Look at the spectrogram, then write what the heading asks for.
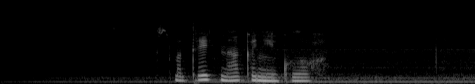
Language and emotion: Russian, neutral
